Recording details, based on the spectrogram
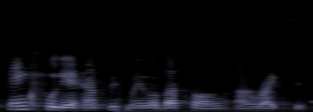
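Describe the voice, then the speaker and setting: A young woman from Nigeria hosting a casual podcast chat, animated and chatty, often trailing off and restarting her thoughts. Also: fairly low pitch, quick pace, lo-fi sound, faint music behind. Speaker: podcast host.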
